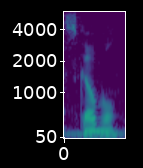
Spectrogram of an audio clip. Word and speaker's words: Scoble: Is that how you say his name? – Yeah, Scoble. Mm-hmm.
